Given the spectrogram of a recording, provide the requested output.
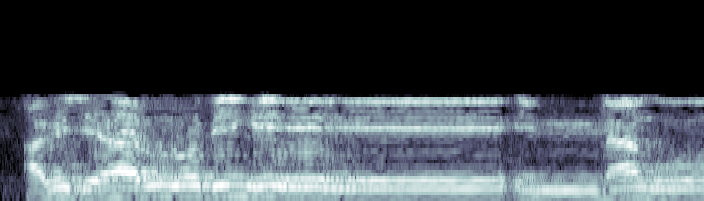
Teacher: Hinya itu ditahan selama 4 harokat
